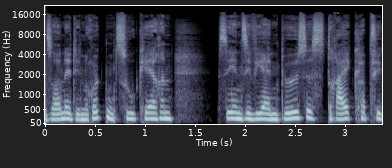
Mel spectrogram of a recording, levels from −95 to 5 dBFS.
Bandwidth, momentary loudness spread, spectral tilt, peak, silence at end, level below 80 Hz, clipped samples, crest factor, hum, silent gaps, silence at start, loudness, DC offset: 17 kHz; 5 LU; -5.5 dB/octave; -6 dBFS; 0 s; -68 dBFS; under 0.1%; 14 dB; none; 1.67-1.71 s; 0 s; -20 LUFS; under 0.1%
